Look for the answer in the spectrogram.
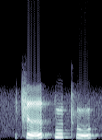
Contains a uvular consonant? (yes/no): no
